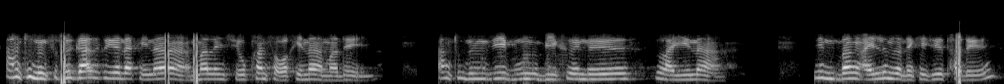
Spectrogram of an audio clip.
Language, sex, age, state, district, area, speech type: Bodo, female, 45-60, Assam, Kokrajhar, urban, conversation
